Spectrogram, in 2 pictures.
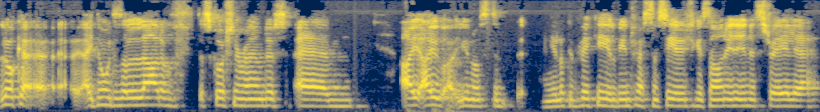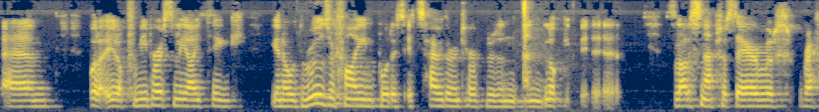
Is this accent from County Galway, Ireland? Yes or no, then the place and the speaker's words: no; County Meath, Ireland; growing up in Meath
